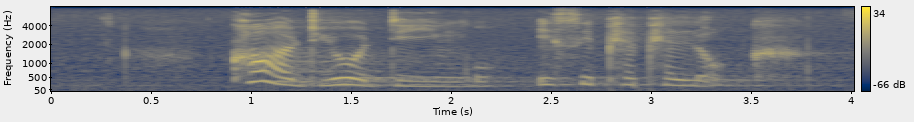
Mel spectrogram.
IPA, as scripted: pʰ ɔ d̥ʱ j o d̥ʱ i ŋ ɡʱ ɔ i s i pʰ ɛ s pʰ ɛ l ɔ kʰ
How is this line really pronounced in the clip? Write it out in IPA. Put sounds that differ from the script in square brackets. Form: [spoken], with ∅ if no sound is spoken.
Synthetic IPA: [kʰ] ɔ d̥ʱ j o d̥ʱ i ŋ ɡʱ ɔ i s i pʰ ɛ [∅] pʰ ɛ l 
